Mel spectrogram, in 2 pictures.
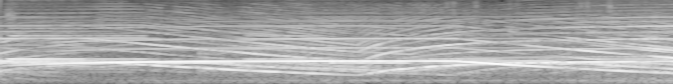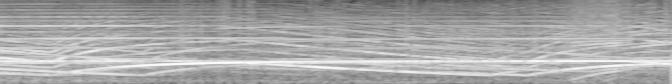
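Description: Sirens of several Japanese emergency vehicles, ambulances and fire engines, sounding together as they drive past. Their wails overlap, each gliding down and back up every second or two, over one steady high tone.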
